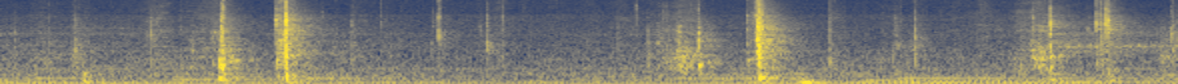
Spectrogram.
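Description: Near silence with faint background music and a few soft clicks from tarot cards being handled: two clicks about a second in and two more near the three-second mark.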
